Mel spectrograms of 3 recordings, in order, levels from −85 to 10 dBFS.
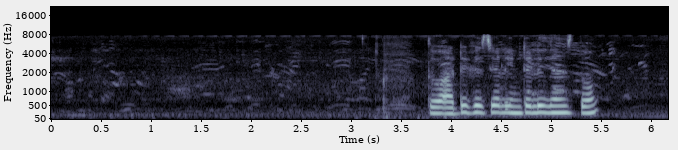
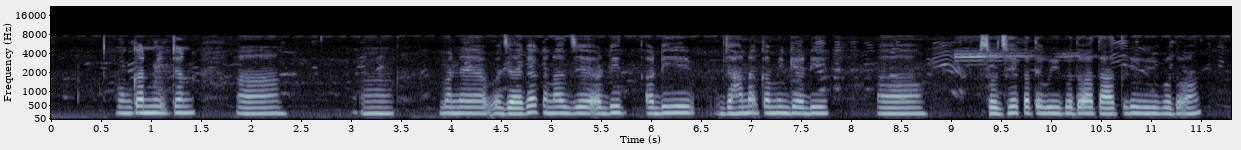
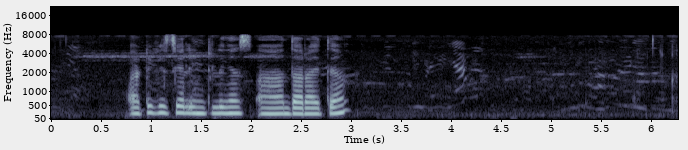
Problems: continuous background conversations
